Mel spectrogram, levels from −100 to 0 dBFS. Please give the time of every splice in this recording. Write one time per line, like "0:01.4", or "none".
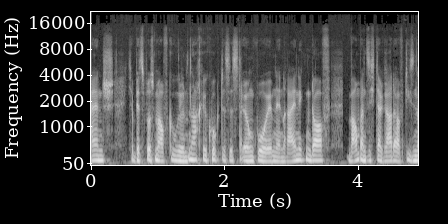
0:01.4
0:02.2
0:02.7
0:04.0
